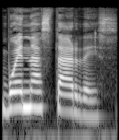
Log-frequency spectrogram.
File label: good afternoon, spanish, F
